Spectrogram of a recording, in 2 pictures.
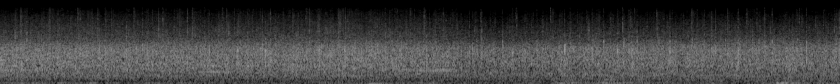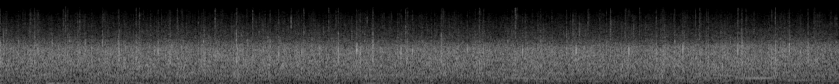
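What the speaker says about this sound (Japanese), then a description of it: "割れんばかりの拍手、それは音楽家への最高の賞賛です。" Thunderous, unbroken applause from a large concert audience for a pianist, a broad roaring sheet of clapping that holds at full strength for many seconds without talk.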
